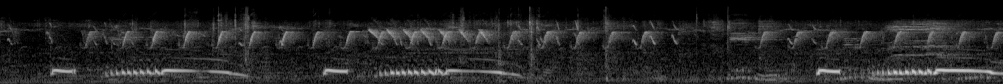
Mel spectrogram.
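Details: A caged foreign (non-native) dove in Bangladesh gives a low, rolling, purring coo that swells and fades roughly every three seconds, while fast, high chirping from other small birds runs throughout.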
